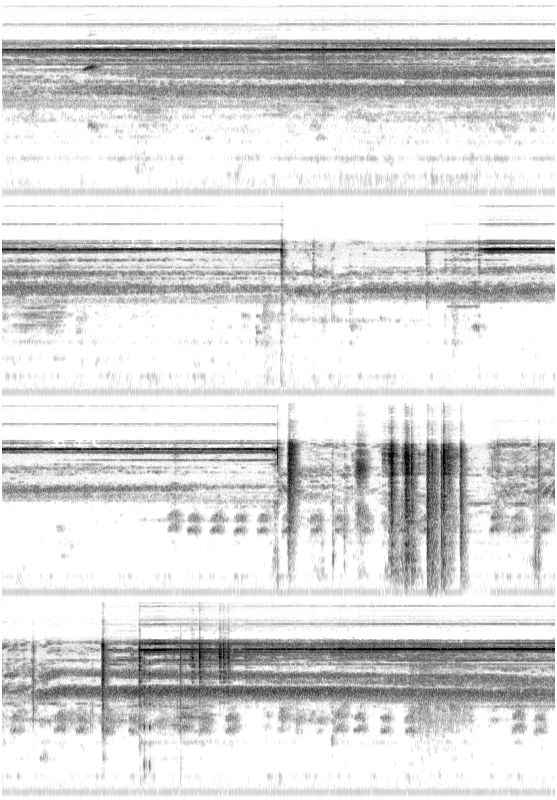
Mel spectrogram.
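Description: A welding torch hisses steadily.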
